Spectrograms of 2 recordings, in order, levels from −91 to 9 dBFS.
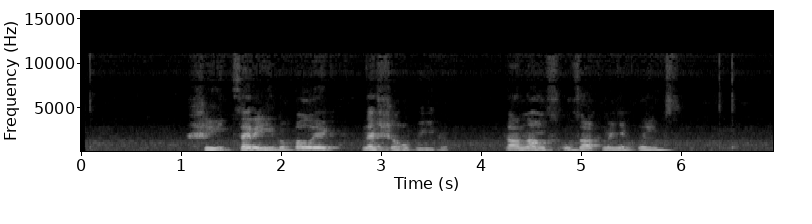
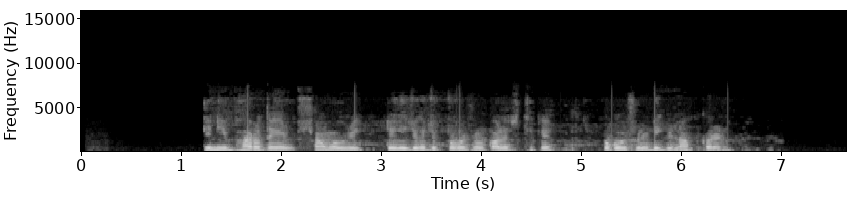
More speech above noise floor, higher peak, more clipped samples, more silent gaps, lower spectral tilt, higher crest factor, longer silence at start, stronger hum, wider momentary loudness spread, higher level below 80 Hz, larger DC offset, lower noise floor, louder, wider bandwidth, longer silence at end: second, 35 dB vs 66 dB; second, -10 dBFS vs -2 dBFS; neither; neither; about the same, -8 dB/octave vs -8.5 dB/octave; about the same, 18 dB vs 16 dB; second, 1.05 s vs 1.2 s; neither; first, 17 LU vs 8 LU; second, -66 dBFS vs -56 dBFS; neither; second, -61 dBFS vs -83 dBFS; second, -27 LUFS vs -18 LUFS; first, 11.5 kHz vs 6.4 kHz; second, 1 s vs 1.15 s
